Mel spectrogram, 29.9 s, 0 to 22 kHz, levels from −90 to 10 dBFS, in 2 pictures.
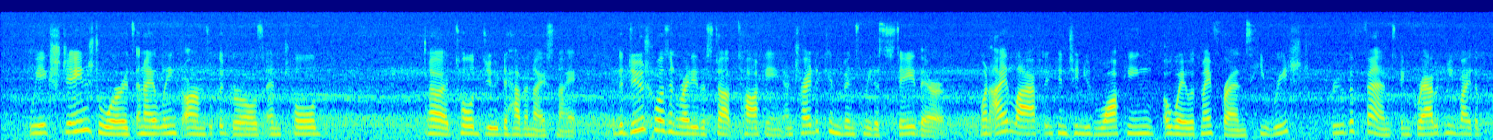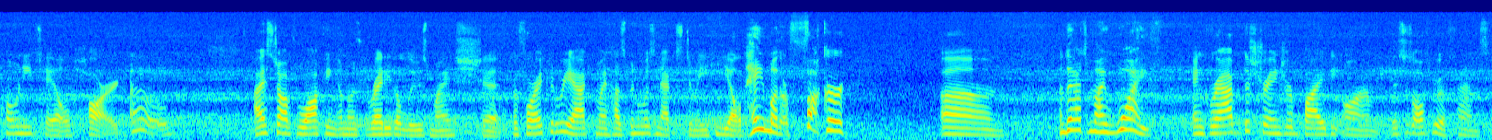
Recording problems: hiss; noticeable; throughout; 10 dB below the speech

